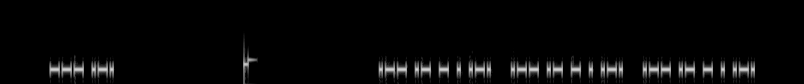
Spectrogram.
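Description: Fast Morse code at 40 words per minute, sending the top 100 common words repeated, as a single steady mid-pitched beep keyed in quick dots and dashes grouped into short words, with one soft click in a brief pause and no voices.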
